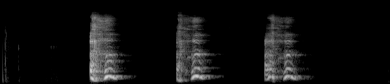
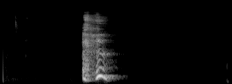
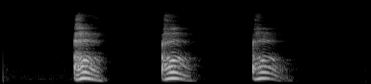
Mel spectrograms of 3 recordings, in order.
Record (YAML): three_cough_length: 3.9 s
three_cough_amplitude: 28500
three_cough_signal_mean_std_ratio: 0.33
cough_length: 2.3 s
cough_amplitude: 19913
cough_signal_mean_std_ratio: 0.25
exhalation_length: 3.7 s
exhalation_amplitude: 18756
exhalation_signal_mean_std_ratio: 0.33
survey_phase: beta (2021-08-13 to 2022-03-07)
age: 45-64
gender: Female
wearing_mask: 'No'
symptom_none: true
smoker_status: Never smoked
respiratory_condition_asthma: false
respiratory_condition_other: false
recruitment_source: REACT
submission_delay: 4 days
covid_test_result: Negative
covid_test_method: RT-qPCR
